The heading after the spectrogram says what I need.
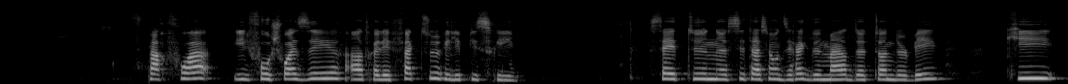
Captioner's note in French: voix de l'interprète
